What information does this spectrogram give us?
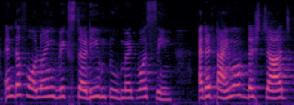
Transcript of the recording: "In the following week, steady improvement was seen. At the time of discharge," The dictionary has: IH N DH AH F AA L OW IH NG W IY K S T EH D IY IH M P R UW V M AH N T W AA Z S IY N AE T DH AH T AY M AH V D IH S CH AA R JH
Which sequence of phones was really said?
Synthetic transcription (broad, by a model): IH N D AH F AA L OW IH NG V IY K S T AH D IY IH M P R UW V M AH N T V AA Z S IY N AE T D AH T AY M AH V D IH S CH AA R JH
